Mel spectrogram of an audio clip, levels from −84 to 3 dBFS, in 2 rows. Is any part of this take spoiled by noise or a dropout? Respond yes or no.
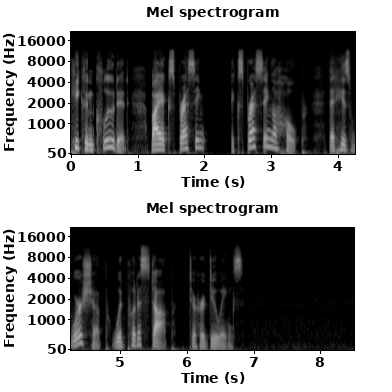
no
